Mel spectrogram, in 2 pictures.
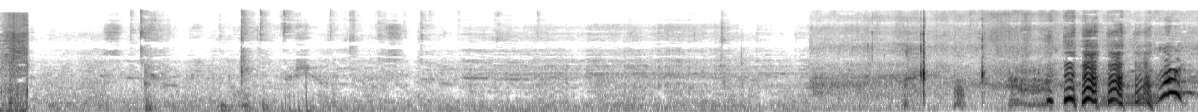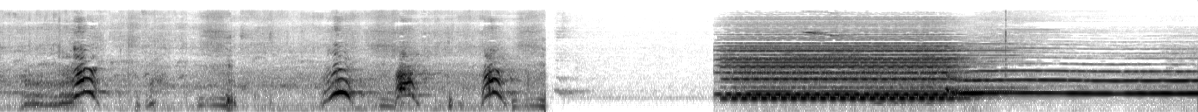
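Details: Poodle puppies yipping in an irregular series of high, sharp barks after a near-silent start; a loud sustained musical tone cuts in at the end.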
